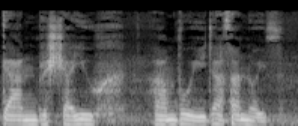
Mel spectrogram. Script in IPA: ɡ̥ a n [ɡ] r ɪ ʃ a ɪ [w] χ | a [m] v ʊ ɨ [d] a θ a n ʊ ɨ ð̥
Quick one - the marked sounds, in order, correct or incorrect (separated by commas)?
incorrect, correct, correct, correct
